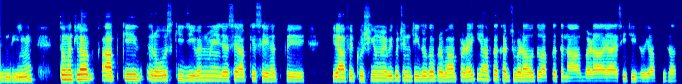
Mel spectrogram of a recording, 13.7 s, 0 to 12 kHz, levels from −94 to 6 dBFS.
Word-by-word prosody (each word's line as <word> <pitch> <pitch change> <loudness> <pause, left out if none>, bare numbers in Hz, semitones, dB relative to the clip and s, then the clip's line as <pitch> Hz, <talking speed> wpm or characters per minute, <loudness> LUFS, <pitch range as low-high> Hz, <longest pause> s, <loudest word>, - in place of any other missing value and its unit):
ज़िन्दगी 140 0 -2
में 160 +5 0 0.6
तो 195 - +7
मतलब 200 +2 +7 0.2
आपकी 175 +4 +4 0.5
रोज़ 175 +1 +1
की 190 -2 -3
जीवन 175 0 -1
में 170 -1 -4
जैसे 165 +1 0
आपके 160 +2 -3
सेहत 155 -1 -3 0.2
पे 155 -1 -2 0.9
या 150 -1 +6
फिर 170 -1 -3
खुशियों 175 +1 -3
में 170 -1 -1
भी 170 0 +1
कुछ 175 0 -3
इन 170 -1 -2
चीज़ों 165 -1 -1
का 170 0 +3
प्रभाव 155 -1 +1
पड़ा 160 0 0
है 185 +3 0
कि 200 0 -7
आपका 185 +2 -1
खर्च 170 -1 -1
बढ़ा 160 -1 +2
हो 155 0 +1
तो 165 +2 -3
आपका 160 +2 -4
तनाव 145 -1 -4
बढ़ा 145 0 0
या 145 0 +1
ऐसी 145 +2 -5
चीज़ 145 -1 -6
हुई 145 0 -3
आपके 140 0 -14
साथ? 140 -1 -9
165 Hz, 175 wpm, -23 LUFS, 150-175 Hz, 0.9 s, तो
